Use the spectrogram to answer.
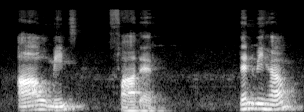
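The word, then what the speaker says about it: אב: It is ow, because aleph is silent. So we begin with the vowel a, then we end with uv. Aw. Aw means father.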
